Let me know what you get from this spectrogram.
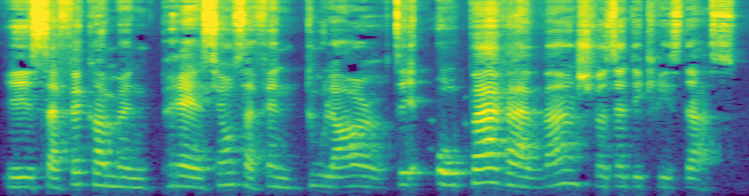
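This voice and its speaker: A woman with a Québécois accent who is fighting a cold, and her voice sounds congested. She speaks at an ordinary pitch in a casual, rambling way. She often stops and restarts her sentences. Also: fairly bright tone. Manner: rambling, halting, full of restarts. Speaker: guest sharing product testimonial. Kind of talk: casual live chat.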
